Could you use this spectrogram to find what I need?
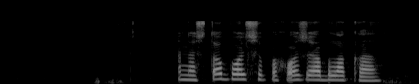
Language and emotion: Russian, neutral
